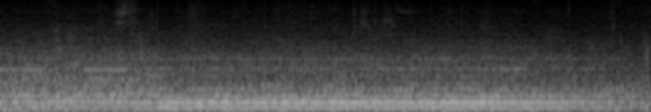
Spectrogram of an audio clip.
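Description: A steady engine or motor hum holding one even pitch.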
